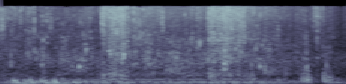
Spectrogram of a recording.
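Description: Water rushes and splashes as an old pet carry case with algae growing on it is washed down. Steady hissing spray swells into a few louder splashy bursts, with no voices.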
